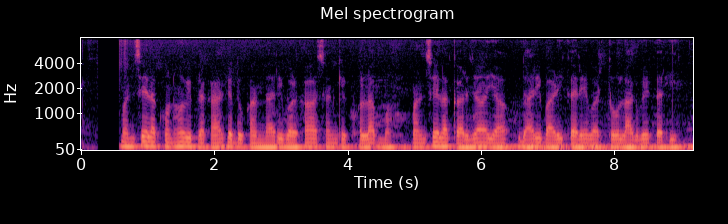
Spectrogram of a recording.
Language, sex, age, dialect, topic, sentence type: Chhattisgarhi, male, 18-24, Central, banking, statement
